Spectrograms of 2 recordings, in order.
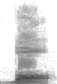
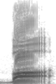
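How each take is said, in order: First: The vowel is dark and heavy, like aw. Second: The vowel is clear and light, without aw. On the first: The speaker calls it wrong. "If we add an aw sound, it will sound like this ba, but that will be wrong" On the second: The speaker calls it right. "It is ba. There is no aw sound"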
